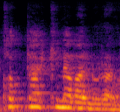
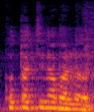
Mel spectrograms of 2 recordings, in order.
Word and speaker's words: 코타키나발루: 코타키나발루라고 하는 곳. 예. 코딱키나발루 발음 잘 안 돼갖고 어떤 분들은 코딱 발루 이렇게 얘기 코딱키나 발루가 그게 휴양지예요.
